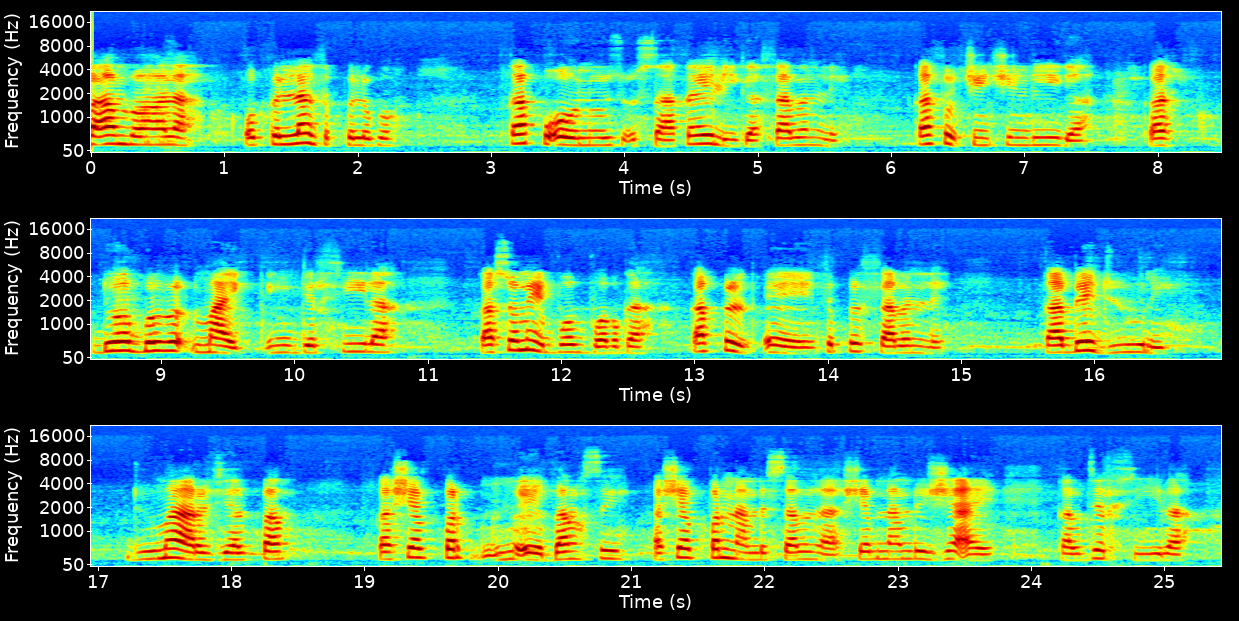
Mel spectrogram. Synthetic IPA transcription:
pa˦ʔa˦m˦ba˦ŋa˦la˦ | o˨pɨ˨lːa˦zɨ˨pɨ˦lɨ˦ɡo˦ | ka˦pʊ˨ʔo˦nuː˦zʊ˨ʔʊ˨saː˨ka˦jɛ˦liː˨ɡa˨sa˦bɨ˦nlɨ˨ | ka˦so˨t͡ʃɪ˦nt͡ʃɪ˦nliː˦ɡa˨ka˨ | doː˦ɡ͡bo˦bma˨ɪ˨k̚n̩˨˦dɪ˨ɾfiː˦la˦ | ka˨so˦me˦˨bɔ˦bbɔ˨bɨ˨˦ɡa˨ | ka˦pɨ˦ltɨ˦pɨ˦lsa˨bɨ˦nlɨ˨ka˨be˦duː˦nɨ˨ | duː˨maː˦˨ɾɨ˨vjɛ˨lpa˦m | ka˨ʃɛ˦bpɨ˦ɾba˦ŋsɨ˦ka˨ʃɛ˦bpɨ˦ɾna˨mdɨ˦sa˦bɨ˦n˦la˨ʃɛ˦bna˦mdɨ˦ʒa˦ʔa˨ɪ˨ka˨bdɨ˦ɾfiː˦la˦

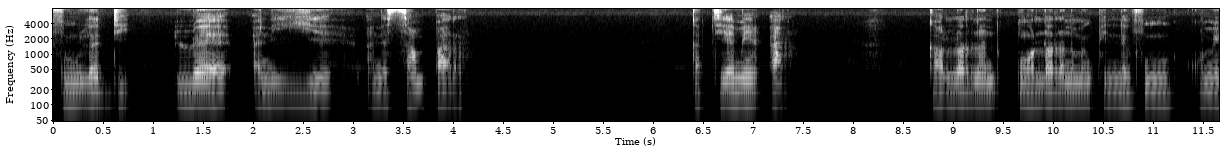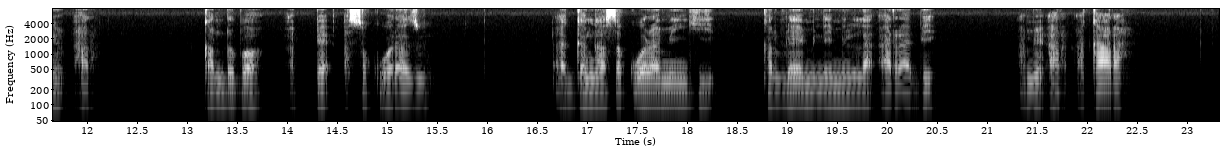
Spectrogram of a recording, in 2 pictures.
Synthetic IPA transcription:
v̥u˨ŋ˨la˦di˨ | lɛ˦ɛ˨ | a˨nɪ˦ji˨e˨a˨nɪ˦sa˨mpa˦ɾɪ˦ | ka˨tʰɪ˨ɛ˦mɪ˦ŋa˨ɾɪ˨ | ka˨˦kʊ˨ŋɔ˨lɔ˦ɾa˦nɪ˦mɪ˦k͡pi˨nːe˦vu˨˦kʊ˨mɪ˦ŋa˨ɾɪ˨ | ka˨n˦dʊ˦bɔ˦ | a˨pɛ˦a˨sɔ˦kʊ̰˦ɾa˦zu˦ | a˨ɡa˨ŋːa˨sa˦kʊ˦ɾa˦mɪ˦nji˦ | ka˨lɔ˦ɛ˦mi˨ne˦mi˦n˦la˦ʔa˨ɾa˨be˨ | a˨mɪ̰˦ʔa˨ɾa̰˨ka̰ː˨ɾa̰˦

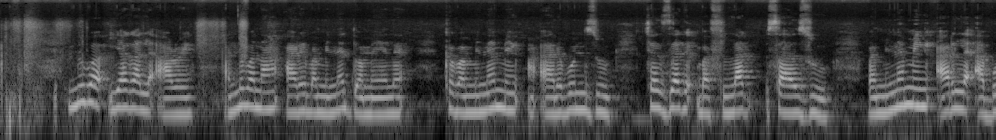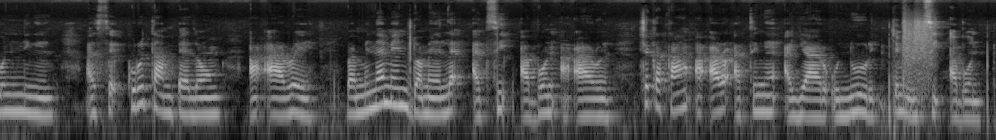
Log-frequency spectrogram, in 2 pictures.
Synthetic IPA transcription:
nʊ˦ba˦ja˦ɣa˦la̰˨ʔa̰˨ɾɪ˦a̰˨nʊ˦ba˦na˦ŋa˨ɾɪ˦ba˨mɪ˨nɛ˦dɔ˨mɛː˨la˦ | ka˨ba˨mɪ˨nɛ˦mɪ˦ŋa̰˨ʔa˨ɾɪ˨bʊ˦n˦zu˦˨ | t͡ʃɛ˦zɛ˦ɣɪ˨ba˨fɪ˨la˦ksaː˦zu˦˨ | ba˨mɪ˨nɛ˦mɪ˦ŋa̰˨ɾɪ˦la˦ʔa˨bʊ˦nːi˨ŋɛ˦ŋ | a˨sɛ̰˨ku˦ɾʊ˦ta˨mpɛ˨lʊ˦ŋa˨ʔa˨ɾɪ˦˨ba˨mɪ˨nɛ˦mɪ˦ndɔ˨mɛ˨la˦a˨ti˦a˨bʊ˦na̰˨ʔa˨ɾɪ˦˨ | t͡ʃɛ˦ka˨ka˨˦ŋa̰˨ʔa˨ɾɪ˦ʔa˨tɪ˦ŋɛ˦a̰˨jaː˨ɾɪ˨ʔo˨nuː˦ɾi˨t͡ʃɛ˦mɪ˨nti˦a˨bʊ˦n

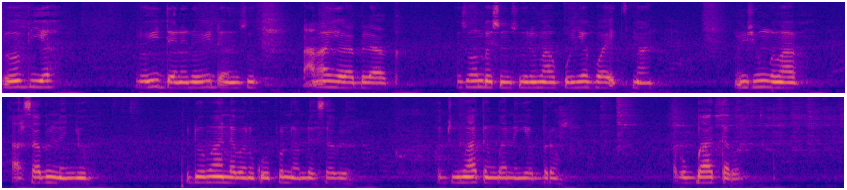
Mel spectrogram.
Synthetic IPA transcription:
do˦bi˦a˦ | no˨ji˦da˨na˨no˨˦ji˦da˨n˦zo˦ | ka̰˨maː˦ɲɛ˦la˨bɨ˦la˦k | zu˦a˦n˦bɛ˨su˨n˦su˦nɨ˦maː˦ko˨˦ɲɛ˦ɦa˦ɛ˨tma˦˨n | nɨ˨˦ʃi˦m˦ɡa˨ma˦ | a̰˨sa˦bɨ˦nɨ˨ɲo˦˨ | ɨ˨do˦maː˦na˨ba˨nɨ˨ko˨pʊ˦ɾn˨a˨m˦da˨sa˦bla˨ | a˨d͡ʒu˨˦maː˦tɨ˨ŋɡ͡ba˦nːɨ˨ɲɛ˨bɨ˦ɾɨ˦m | ka˨bɨ˨ɡ͡baː˦ta˨ba˨

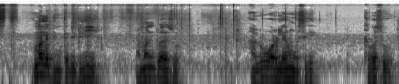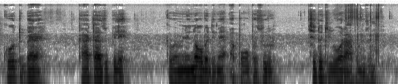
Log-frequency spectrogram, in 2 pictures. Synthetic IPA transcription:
pʊ˦ma˦la˦bi˨ŋ˨ta˨bi˨bi˨liː˦ | a˨ma˦n˦dʊ˦a˨zʊ˦ | a˨lʊ˦wɔ˦ɾʊ˦lɛ˦n˦wo˨sɪ˦ɡɪ˦ | kʰa˨ba˦so˨koː˦tu˨bɛ˦ɾɛ˨ | kaː˨˦ta˦zu˦pi˦le˦ | ka˨ba˨mi˨ne˨ɲɔ˦ɣʊ˦ba˨dɪ˨mɛ˦ʔa˨pʊ˨ʊ˨ba˨zu˦ɾu˨ | t͡ʃe˦do˦tɪ˨lʊ˦wɔ˦ɾa˨bʊ˦n˦zu˦m˨

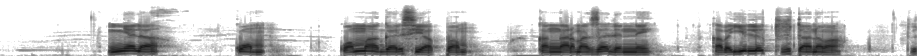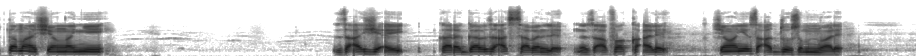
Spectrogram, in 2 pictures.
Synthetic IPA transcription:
n̩˦ɲɛ˦la˦ | ko˦m | ko˦mː˦aː˦˨ɡa˦lɪ˦si˦ja˨pa˦m | ka˨ŋa˨ɾɨ˨ma˨za˦dɨ˨nːɨ˦ | ka˨bɨ˨ji˦lːɨ˦tu˦ta˦nɨ˦ma˨ | tu˨˦ta˦maː˦˨ʃɛ˦ŋːa˦ɲɛ˦ | za̰˦ʔʒɛ˨ʔɪ˨ka˨dɨ˨ɡa˦bza̰˦ʔsa˨bɨ˦n˦lɨ̰˨nɨ˨za̰˨ʔva˦ka̰˨ʔa˨lɨ˦ | ʃɛ˦ŋːa˦ɲɛ˦za̰˨ʔdo˦zʊ˦m˦nwa˨lɨ˨

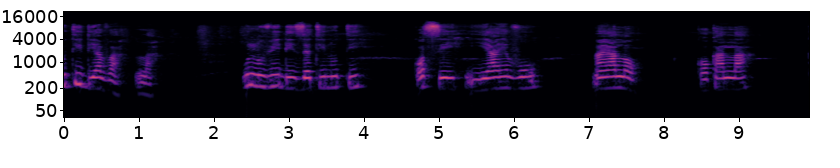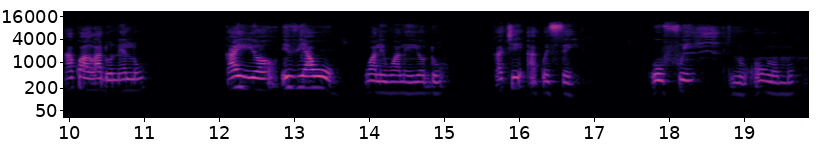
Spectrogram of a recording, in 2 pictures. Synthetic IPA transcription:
u˦t̪i˦dɪ˨a˨va˨la˨ | u˦lu˨vi˦dɪ˨zɛ˨t̪i˦nʊ̃˦t̪i˦ | kɔ˦sɪ˦˨ja˦ɛ˦vʊ˦ | nʔã˨ja˦lɔ˨ | kɔ˨ka˦la˦ | ka˦kwa˨ɣla˦dʊ˨nɛ˨lʊ˦ | ka˦jɔ˨e˦vi˦a˦wʊ˦ | wa˨lɪ˨wa˨lɛ˨jɔ˨dʊ˨ | ka˨t͡ʃɪ˦ʔa̰˨kʷɛ˨sɛ˨ | o˨fu˦e˦nʊ̰̃˨ʔɔ̰˦wlɔ˨mɔ˦

